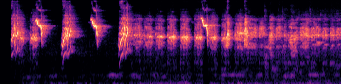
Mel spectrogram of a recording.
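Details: Long-tailed shrike song used as a lure to provoke a rival bird: harsh chattering bursts and squeaky notes in quick succession, then a dense continuous scratchy warble mixing mimicked chirps, with faint low rumble behind.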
